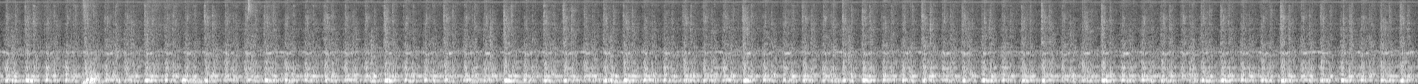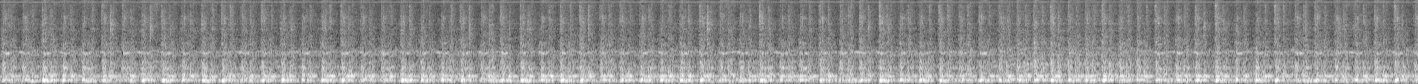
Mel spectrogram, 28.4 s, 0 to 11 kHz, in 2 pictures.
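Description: CNY E900 computerized embroidery machine stitching a design, its motor and needle running steadily with a rapid, even ticking.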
